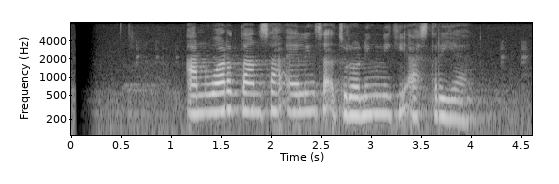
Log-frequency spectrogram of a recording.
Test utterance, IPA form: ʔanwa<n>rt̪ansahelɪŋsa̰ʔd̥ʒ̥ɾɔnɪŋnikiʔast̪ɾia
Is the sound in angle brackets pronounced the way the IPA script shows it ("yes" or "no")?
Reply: no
